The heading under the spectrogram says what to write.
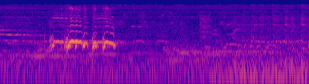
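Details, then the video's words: Zebra dove (local perkutut) song used to coax quiet doves into singing: one brief, bright phrase of quick bubbling coos lasting under a second, followed by a faint, muffled echo of coos and low rumbling noise. "Perkutut lokal gacor Suara Besar Pancingan Untuk Perkutut Susah Bunyi"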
